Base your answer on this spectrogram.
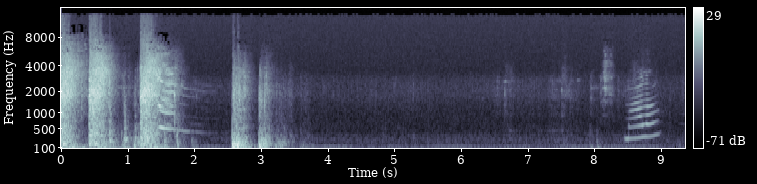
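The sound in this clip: A single sharp gunshot in a tense detective scene: raised voices come first, then one loud, abrupt crack, followed by a quiet stretch and a short voice near the end.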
